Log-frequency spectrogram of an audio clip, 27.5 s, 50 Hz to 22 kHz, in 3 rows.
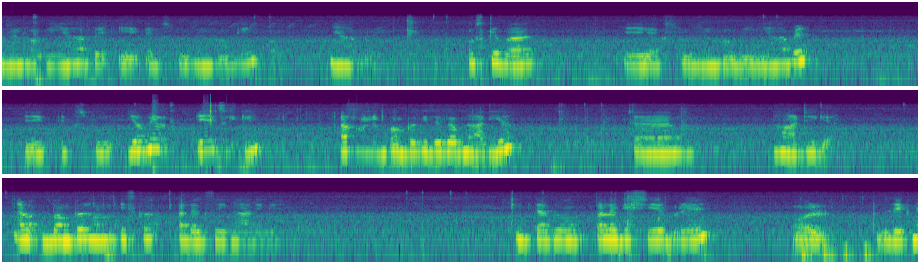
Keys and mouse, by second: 4.4 click, 5.8 e, 8.7 e, 11.9-13.8 ctrl+z, 18.1 click, 19.2 g, 22.9 click, 23.4 alt+z, 24.9 Tab, 26.2 KP_4.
